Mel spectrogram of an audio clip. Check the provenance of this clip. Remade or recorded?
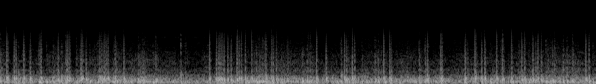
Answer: recorded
